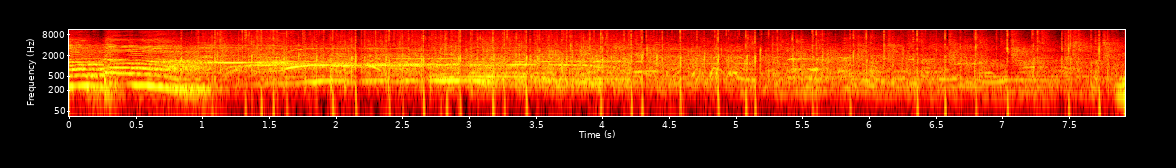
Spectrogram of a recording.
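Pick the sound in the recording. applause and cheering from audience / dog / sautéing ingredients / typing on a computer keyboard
applause and cheering from audience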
